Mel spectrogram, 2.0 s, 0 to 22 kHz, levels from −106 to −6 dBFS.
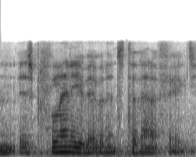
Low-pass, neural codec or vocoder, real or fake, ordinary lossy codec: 7.2 kHz; none; real; AAC, 48 kbps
